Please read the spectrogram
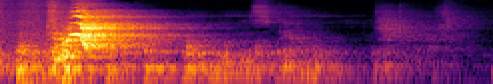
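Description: Blue-and-gold macaw giving one loud, harsh squawk, about a second long, that fades out.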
